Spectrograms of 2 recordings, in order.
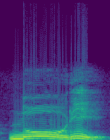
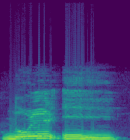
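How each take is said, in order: First: The middle consonant is an R sound. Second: The middle consonant is an L sound. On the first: The speaker calls it right. "Então fica uh, nori" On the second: The speaker calls it wrong. "ao invés de falar noli"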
